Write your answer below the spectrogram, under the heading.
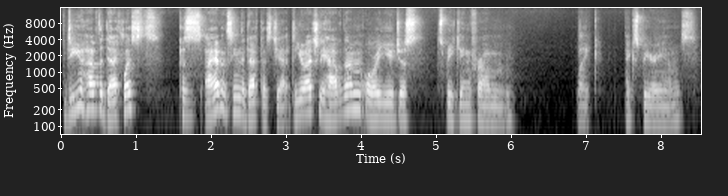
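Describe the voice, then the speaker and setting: Male streamer, mid pitch, dark soft tone, drowsy and low-key, casual commentary. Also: normal speed. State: sleepy. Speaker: game streamer. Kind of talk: casual gameplay stream chat and deck analysis.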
